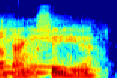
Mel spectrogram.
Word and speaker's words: Yangtze: Yangtze, yeah.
